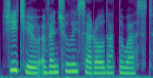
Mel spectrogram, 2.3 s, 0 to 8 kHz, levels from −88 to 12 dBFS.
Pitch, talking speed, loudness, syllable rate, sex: 235 Hz, 180 wpm, -17 LUFS, 5.1 syllables/s, female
